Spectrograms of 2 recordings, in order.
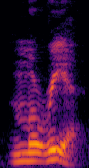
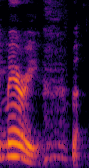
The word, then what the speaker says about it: Maria: saleswoman her name was Maria I I said I said hey Mary um my name is Maria so then I then the next time I go hey Marie my name is Maria I said oh oh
